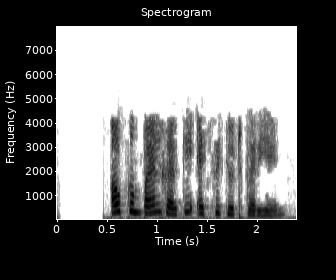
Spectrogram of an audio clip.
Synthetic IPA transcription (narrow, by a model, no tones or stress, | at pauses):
ɐʋkɐ̃mpaːɪlkɐɾkeʔeksɪkjuːʈkɐɾieː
